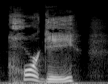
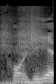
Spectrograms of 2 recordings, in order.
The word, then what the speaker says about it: Corgi: And also Ed from Australia did check in and let us know that it is Corgi, not Corgi, as I mispronounced it last week, and he offered up, hey, maybe you guys can start a rumor about a Wii, Nintendo Wii lightsaber game.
